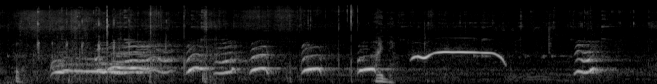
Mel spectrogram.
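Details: Beagle hunting on 19 October 2022 after losing the hare gives a run of short, yelping bays about every half second, then a long rising-and-falling whistled note, then one more bay.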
